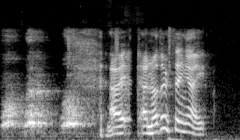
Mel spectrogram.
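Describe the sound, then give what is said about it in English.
Loud, misbehaving dog barking: a few sharp, loud barks early on, followed by longer yelping, whining calls, with a person's voice also present. “Excuse the barking. Yeah, I have like a loud, misbehaving dog.”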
